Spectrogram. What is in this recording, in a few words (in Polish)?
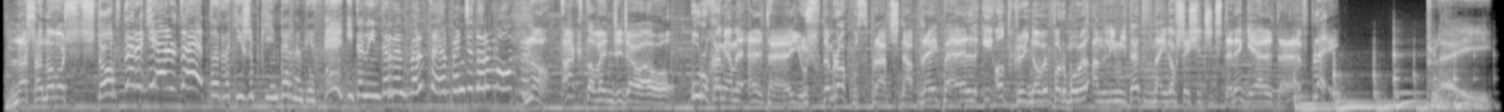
radio; play LTE i Formuly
